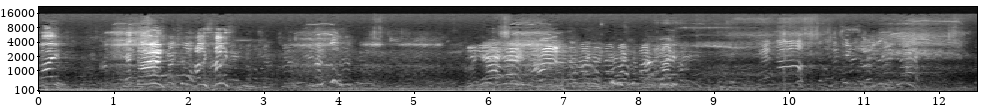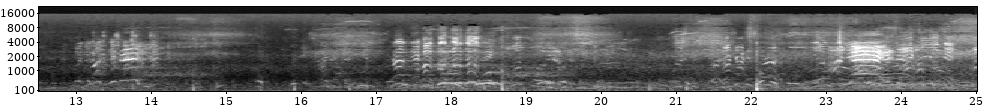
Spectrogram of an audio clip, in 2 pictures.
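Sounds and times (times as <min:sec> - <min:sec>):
distant shouts and calls: 0:00.0 - 0:25.0
open-air background: 0:00.0 - 0:25.0.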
